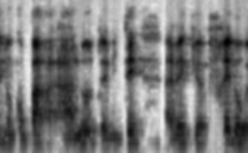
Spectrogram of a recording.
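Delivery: ordinary delivery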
